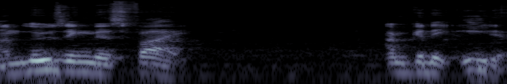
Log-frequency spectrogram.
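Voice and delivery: ordinary talk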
